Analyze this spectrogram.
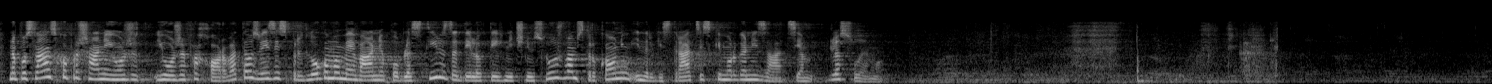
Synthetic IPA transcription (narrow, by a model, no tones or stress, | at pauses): napɔslaːnskɔupɾaʃaːnjɛjoːʒɛfaxɔɾʋat̪awzʋeːzispɾɛd̪loːɡɔmɔmɛjɛʋaːnjapɔːblast̪ilzad̪eːlɔt̪eːxnit͡ʃnimsluːʒbamst̪ɾɔkɔwniminɾɛɡist̪ɾaːt̪siskimɔɾɡanizaːt̪sijamɡlasuːjɛmɔ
